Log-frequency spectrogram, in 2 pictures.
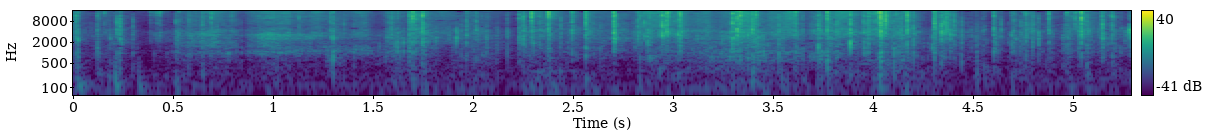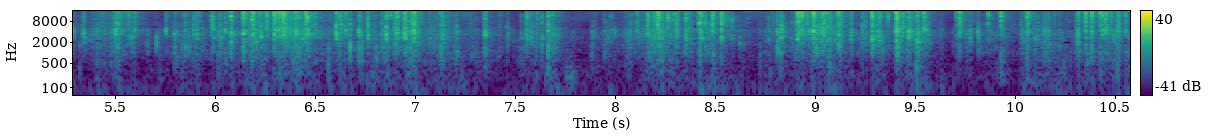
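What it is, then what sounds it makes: Plastic polybag crinkled. A small sealed, printed plastic-film LEGO polybag for the 30452 Iron Man set, with loose bricks inside, is held in both hands while fingertips grip, flex and rub the film. This produces continuous bright, crisp crinkling with dense rapid crackles that swell louder toward the middle and end of the clip, with almost no low end.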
